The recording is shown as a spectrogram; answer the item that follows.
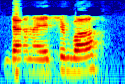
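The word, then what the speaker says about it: Donna Eshenbaugh: Donna Isherba.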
